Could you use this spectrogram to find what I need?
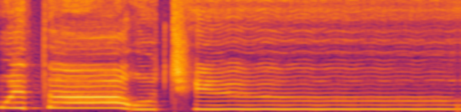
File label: without you soft; vocal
